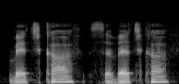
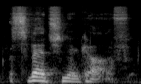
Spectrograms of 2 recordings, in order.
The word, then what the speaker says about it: Svechnikov: It is not Svechkov, I guess. I'm bad at pronunciations. Svechnikov. Svechnikov.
